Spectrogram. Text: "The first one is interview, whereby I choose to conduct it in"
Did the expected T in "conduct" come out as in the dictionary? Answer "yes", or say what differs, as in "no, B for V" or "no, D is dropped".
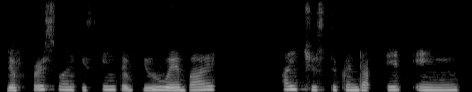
yes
